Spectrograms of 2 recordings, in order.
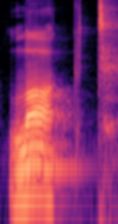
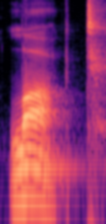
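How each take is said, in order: Both takes have the same delivery.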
